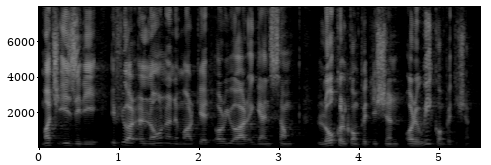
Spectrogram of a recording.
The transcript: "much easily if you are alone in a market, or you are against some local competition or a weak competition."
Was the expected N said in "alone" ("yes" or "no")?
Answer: yes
